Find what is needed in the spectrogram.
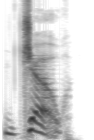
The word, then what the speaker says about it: Djo: I will tell you the artist of that song is Joe. D-J-O. That's how you spell it. D-J-O. The D is silent. Joe.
